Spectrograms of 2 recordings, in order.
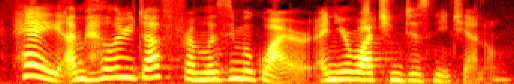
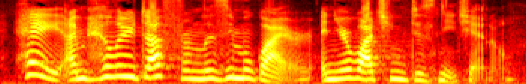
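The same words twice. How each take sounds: First: Disney Channel is said with normal energy. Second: Disney Channel is said with extra energy.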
